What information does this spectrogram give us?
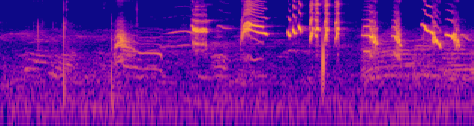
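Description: Oriental magpie-robin singing a varied run of high, sweet whistles, chirps and buzzy trills with rising and falling slurs, in quick uneven bursts.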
